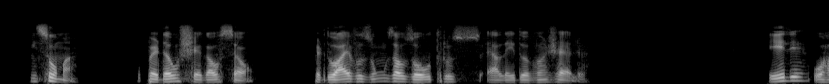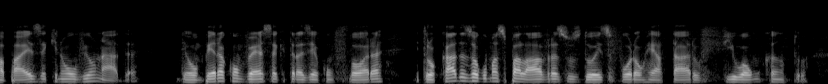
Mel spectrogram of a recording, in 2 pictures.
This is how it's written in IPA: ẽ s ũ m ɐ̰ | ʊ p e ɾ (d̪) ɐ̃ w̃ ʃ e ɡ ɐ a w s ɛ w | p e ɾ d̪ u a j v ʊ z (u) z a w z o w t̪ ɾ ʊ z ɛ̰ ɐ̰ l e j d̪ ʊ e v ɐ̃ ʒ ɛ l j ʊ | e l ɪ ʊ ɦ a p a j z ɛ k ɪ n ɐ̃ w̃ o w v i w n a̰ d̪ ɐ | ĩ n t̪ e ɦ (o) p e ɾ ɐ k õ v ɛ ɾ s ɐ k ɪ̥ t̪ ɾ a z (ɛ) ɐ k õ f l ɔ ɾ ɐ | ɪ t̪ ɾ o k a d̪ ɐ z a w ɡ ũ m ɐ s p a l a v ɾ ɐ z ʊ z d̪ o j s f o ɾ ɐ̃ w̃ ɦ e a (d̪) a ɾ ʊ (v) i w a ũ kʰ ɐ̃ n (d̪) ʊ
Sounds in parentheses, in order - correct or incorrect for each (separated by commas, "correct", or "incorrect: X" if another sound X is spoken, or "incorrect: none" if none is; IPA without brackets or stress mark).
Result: correct, incorrect: ũ, incorrect: õ, incorrect: i, incorrect: t̪, incorrect: f, incorrect: t̪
